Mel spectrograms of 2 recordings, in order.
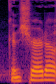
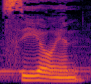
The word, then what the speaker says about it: concerto: Concerto is C-O-N-C-E-R-T-O. You can say concerto or concerto.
